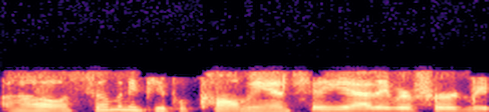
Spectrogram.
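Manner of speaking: ordinary talk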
